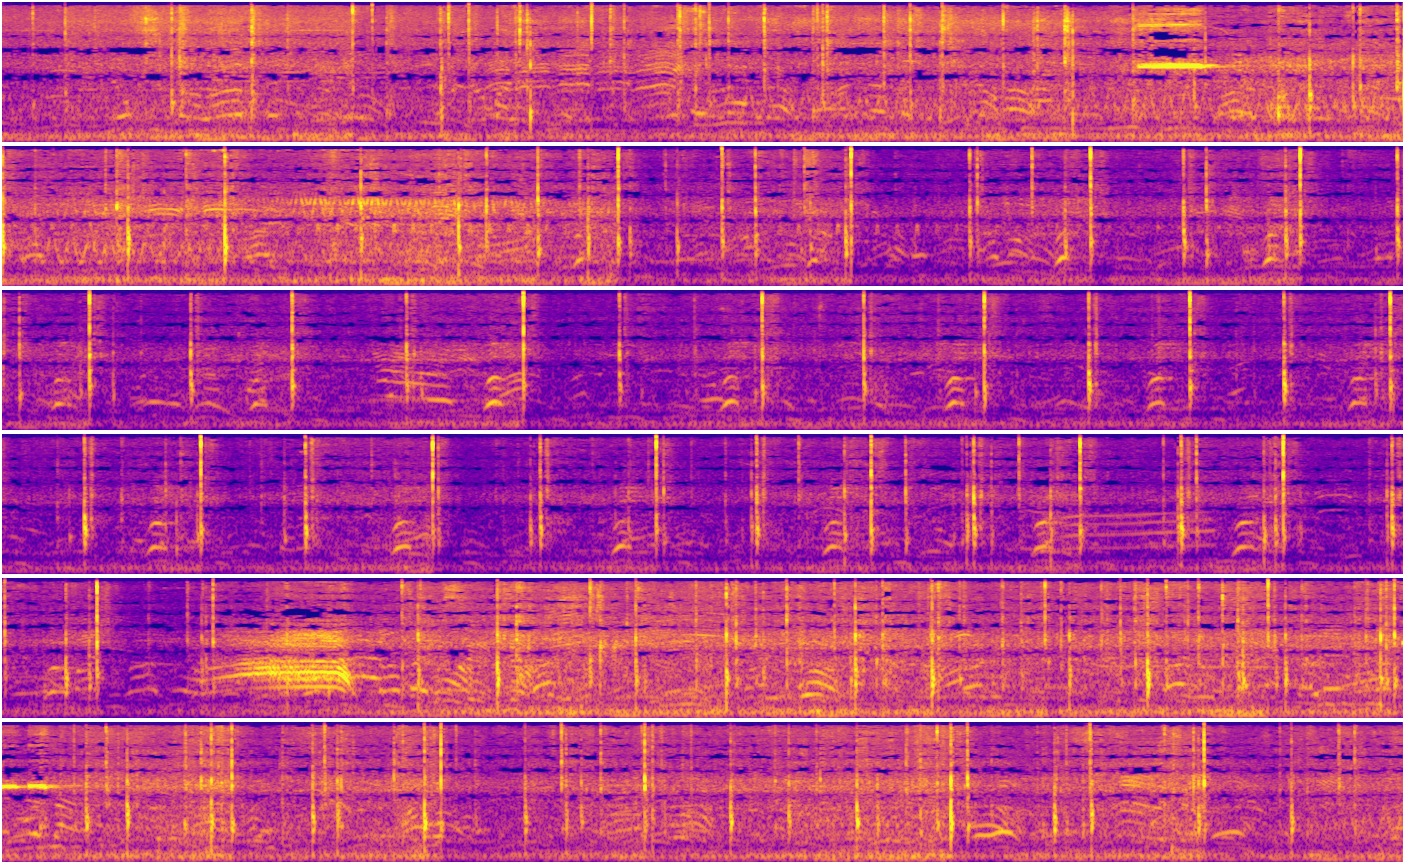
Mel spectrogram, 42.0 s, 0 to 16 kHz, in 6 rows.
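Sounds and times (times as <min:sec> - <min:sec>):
paddles hitting ball: 0:00.0 - 0:42.0
voices chattering: 0:00.0 - 0:42.0.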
